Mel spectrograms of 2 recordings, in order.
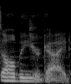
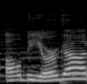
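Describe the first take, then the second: First: The last syllable sounds like 'guide'. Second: The last syllable sounds like 'god'. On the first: The speaker calls it right. "It's I'll be your guide" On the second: The speaker calls it wrong. "they pronounced it differently. They were like"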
